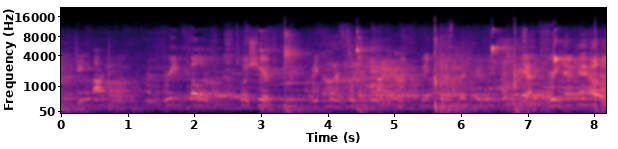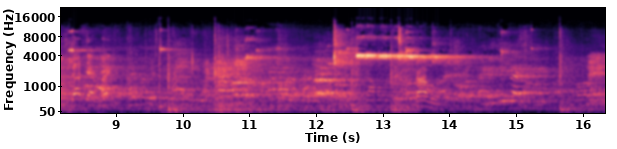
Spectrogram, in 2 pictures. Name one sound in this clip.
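A basketball bounces on the floor, echoing in a large hall.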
